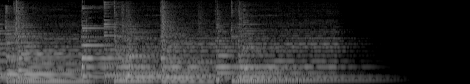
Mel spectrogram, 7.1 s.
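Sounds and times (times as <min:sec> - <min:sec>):
Renaissance sarabande dance music: 0:00.2 - 0:05.2.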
